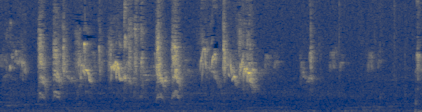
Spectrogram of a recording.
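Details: House sparrows give a quick flurry of high, clipped chirps in the first half, then only a few scattered notes as the chatter fades.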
